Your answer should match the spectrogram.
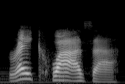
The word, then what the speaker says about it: Rayquaza: Rayquaza because that's how you pronounce it in German.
